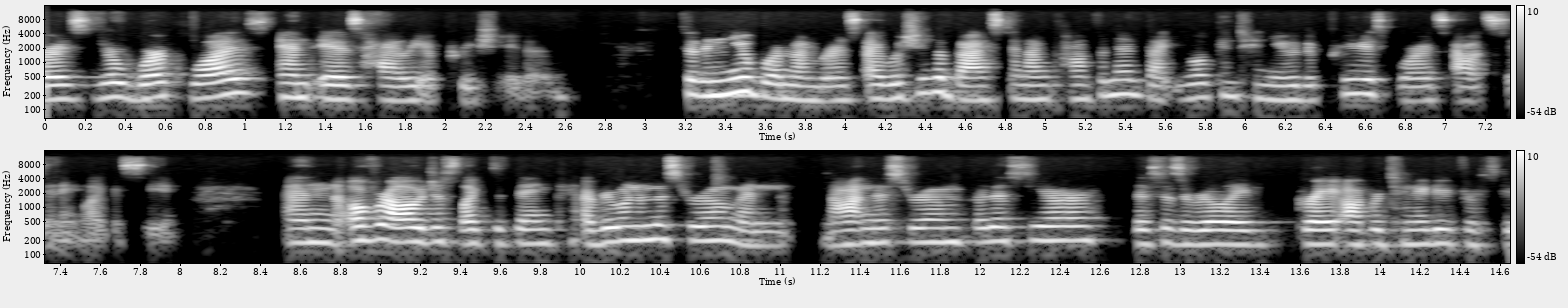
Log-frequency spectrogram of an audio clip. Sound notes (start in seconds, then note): none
